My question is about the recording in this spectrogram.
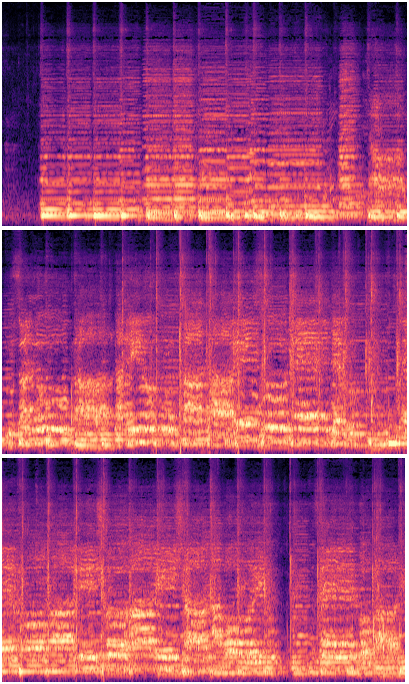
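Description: Accordion starts suddenly about a second in with held chords, as the introduction of a song by a uniformed choral ensemble; from about eight seconds in, singing voices join over the accompaniment.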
